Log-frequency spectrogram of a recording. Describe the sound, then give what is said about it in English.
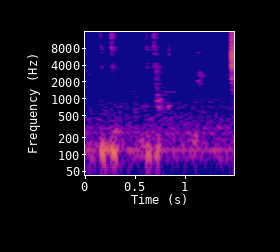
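Soft ticking of a timer as a one-minute countdown starts, a handful of quiet clicks spaced unevenly over a second and a half, ending with a sharper click, with no one talking. “Got 1 minute on the clock.”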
